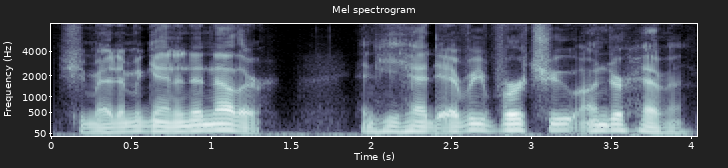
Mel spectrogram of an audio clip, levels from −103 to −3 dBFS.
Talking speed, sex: 180 wpm, male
